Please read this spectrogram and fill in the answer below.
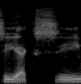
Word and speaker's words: CIXCI: and founded the CXC which is spelled by the way C ixci but it's CXC which I've learned over the time so um why don't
